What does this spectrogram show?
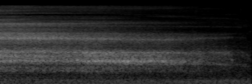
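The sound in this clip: A slow, deep, breathy exhale released after a held breath during a relaxation exercise, a steady airy rush that fades gradually over a couple of seconds.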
